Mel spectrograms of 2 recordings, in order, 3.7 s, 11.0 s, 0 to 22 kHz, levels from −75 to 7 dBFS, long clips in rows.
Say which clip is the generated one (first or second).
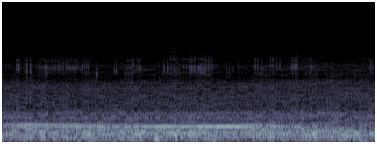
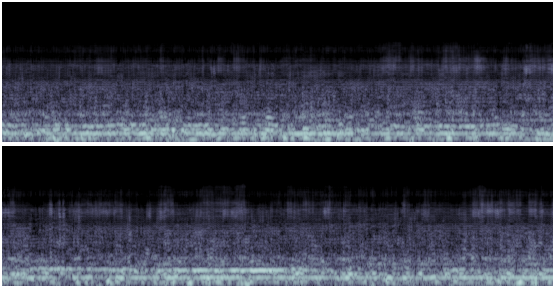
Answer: second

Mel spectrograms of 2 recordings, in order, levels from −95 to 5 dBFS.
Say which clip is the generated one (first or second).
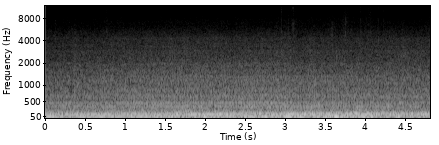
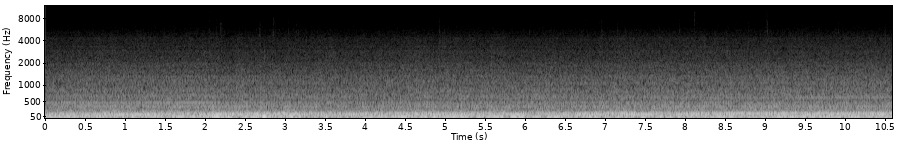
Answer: first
